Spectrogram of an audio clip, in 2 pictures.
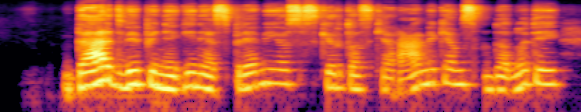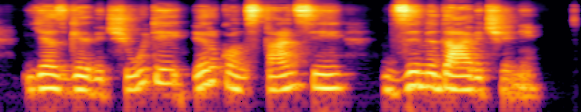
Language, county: Lithuanian, Kaunas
